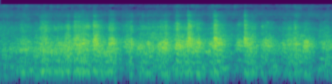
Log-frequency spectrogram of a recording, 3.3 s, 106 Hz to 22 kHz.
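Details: Khaki Campbell ducks, roughly 400 birds over 110 days of age, on a farm at Muktagachha, Mymensingh, heard as a steady, raspy mass of overlapping quacks with occasional sharper calls.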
